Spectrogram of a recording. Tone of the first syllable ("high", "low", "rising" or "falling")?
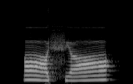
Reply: falling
